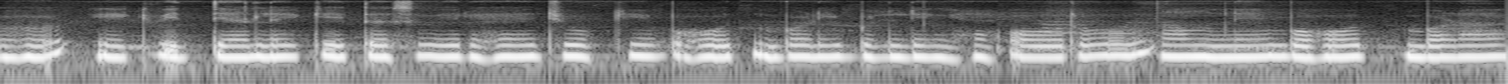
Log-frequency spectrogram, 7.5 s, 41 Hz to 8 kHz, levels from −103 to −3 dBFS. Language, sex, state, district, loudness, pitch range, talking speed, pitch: Hindi, male, Maharashtra, Nagpur, -14 LUFS, 225-235 Hz, 135 wpm, 230 Hz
